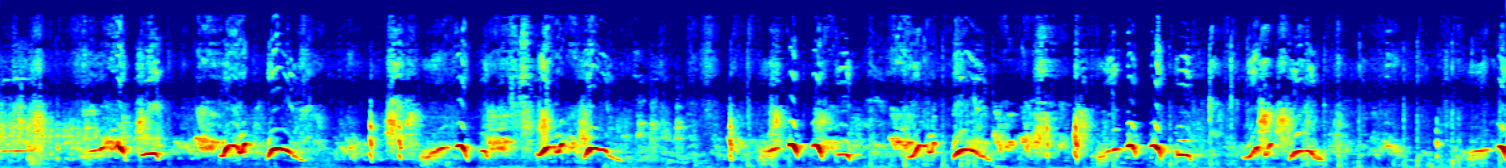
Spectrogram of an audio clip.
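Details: Male cockatiel courting a female in a cage, whistling and tapping his beak on cage walls or nest box for her attention; repeated phrases of arched, chirpy whistled notes with scratchy bursts between, recurring every couple of seconds.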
